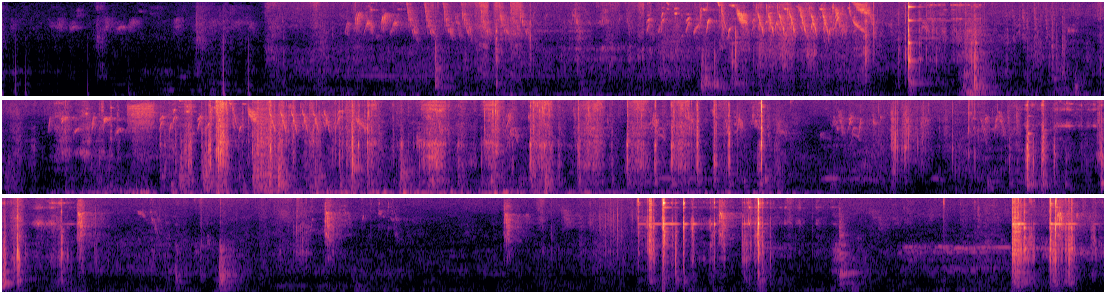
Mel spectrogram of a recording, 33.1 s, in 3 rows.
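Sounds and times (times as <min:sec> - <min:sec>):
rubber belt rubbing and scraping: 0:04.3 - 0:09.9, 0:11.6 - 0:18.8
small metal clicks and knocks: 0:07.0 - 0:09.8, 0:20.6 - 0:23.0, 0:28.1 - 0:30.8, 0:31.4 - 0:33.0.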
